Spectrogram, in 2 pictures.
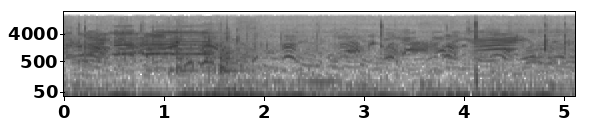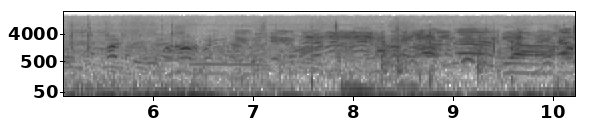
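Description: Girls and young women shout and call out across an open field.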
